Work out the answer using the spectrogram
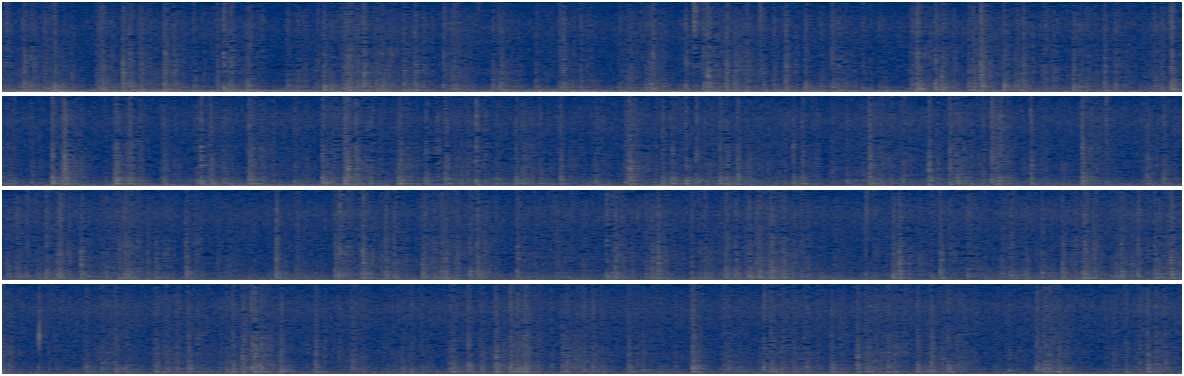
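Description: Rain pattering steadily, a dense run of small drops hitting close by. In the first few seconds a low rumble of distant thunder dies away.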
